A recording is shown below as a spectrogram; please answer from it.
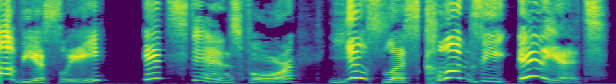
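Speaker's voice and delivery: lightly voiced bossy bear mascot; Monokuma voice. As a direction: lecture her with smug cruelty. Monokuma snapping back.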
